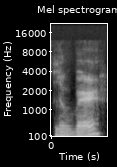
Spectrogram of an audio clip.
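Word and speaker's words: Louvre: interactive Museum europea Lisa I think it's pronounced as Luber yeah Luber Museum my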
